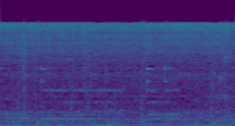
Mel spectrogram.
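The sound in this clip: Food browning in a frying pan gives off a steady, fairly quiet sizzle, an even hissing crackle that holds without pause from start to finish.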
